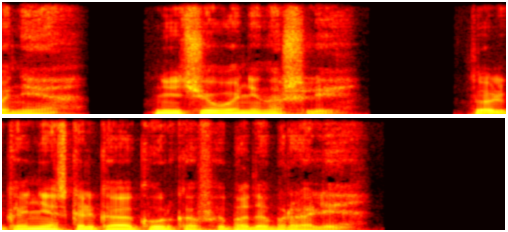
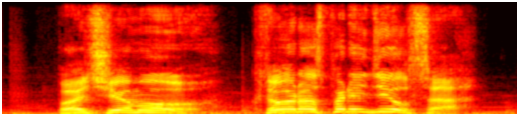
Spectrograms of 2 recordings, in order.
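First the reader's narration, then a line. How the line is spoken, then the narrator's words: Shouting while running. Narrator (Russian): На бегу закричал Рейхард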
